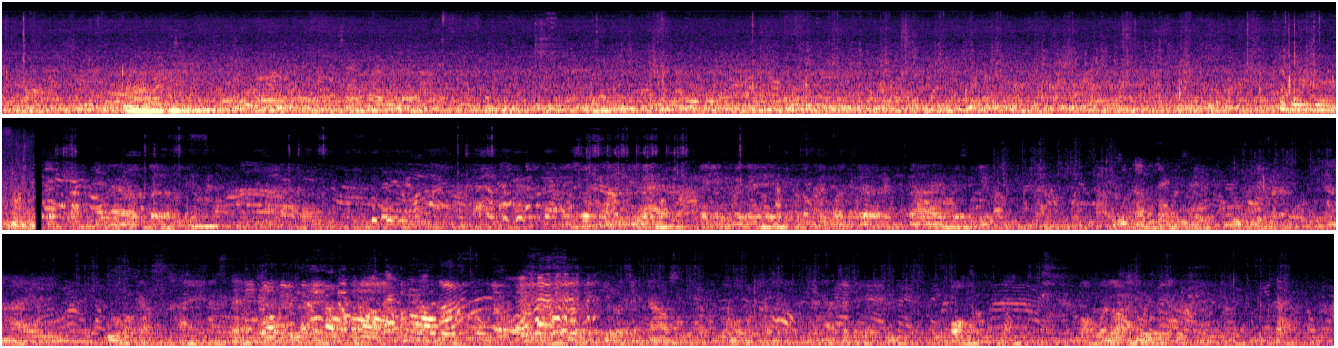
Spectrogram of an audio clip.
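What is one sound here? A crowd of people chatters loudly nearby.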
